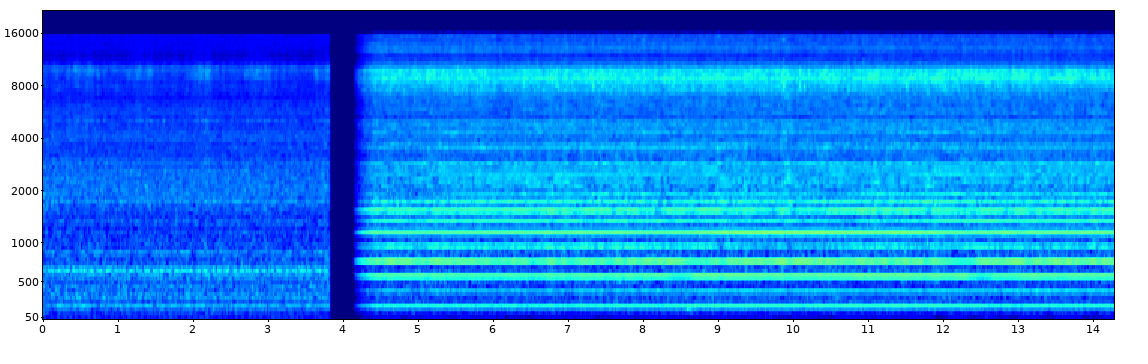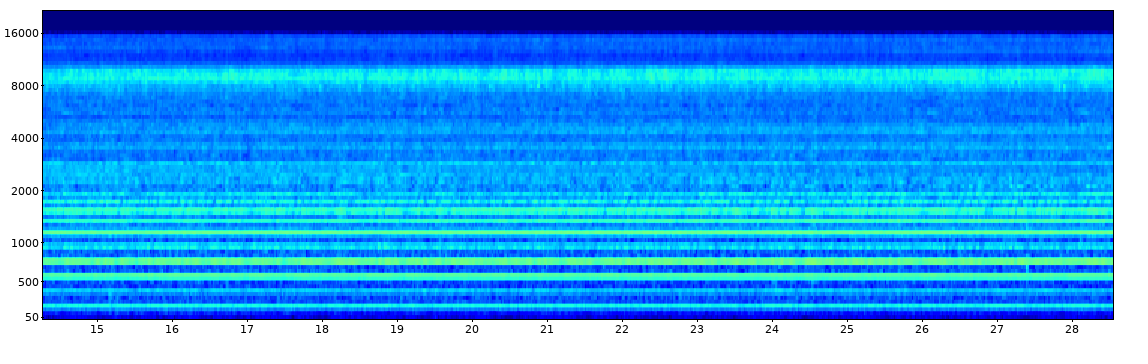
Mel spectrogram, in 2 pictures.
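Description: CNC milling spindle running while its bit cuts a flat sheet, a steady machine whine made of several even tones. The sound drops out for a moment about four seconds in and comes back louder, with the footage sped up to double speed.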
